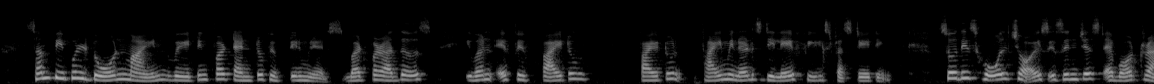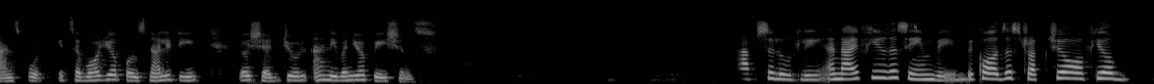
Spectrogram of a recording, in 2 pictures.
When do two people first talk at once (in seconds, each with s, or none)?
none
